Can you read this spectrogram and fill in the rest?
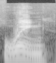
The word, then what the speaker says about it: Wing: Did I say that right? – Wing. – Ken Wing. Yeah, W-I-N-G.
